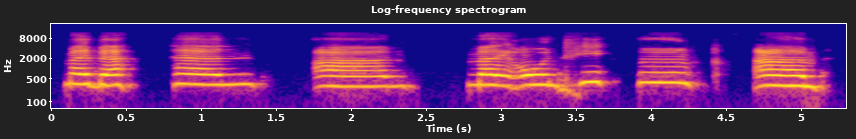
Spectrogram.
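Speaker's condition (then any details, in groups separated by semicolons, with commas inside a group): Cerebral palsy, spastic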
